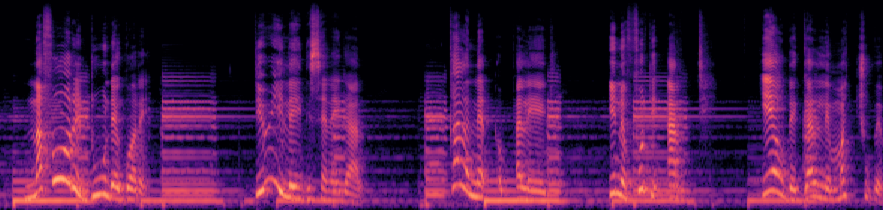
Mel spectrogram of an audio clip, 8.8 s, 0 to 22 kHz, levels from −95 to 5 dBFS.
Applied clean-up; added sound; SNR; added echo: none; Electric guitar; 8 dB; none.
